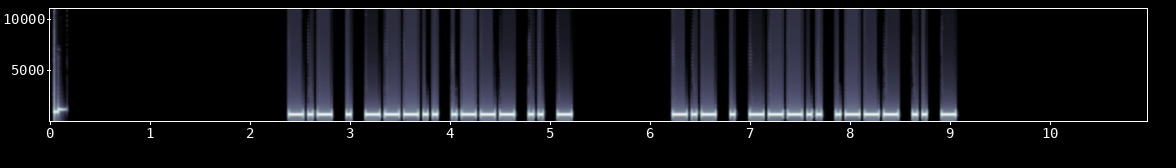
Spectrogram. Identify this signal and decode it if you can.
Morse code, heard as a keyed tone, about 25 wpm, 700 Hz. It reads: KE8JIT KE8JIT
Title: USA Call Signs - 6 Characters - Repeated 2x - 25wpm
